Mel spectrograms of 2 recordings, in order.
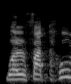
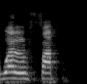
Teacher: Haknya tetap apa namanya sifat haknya harus keluar. Hak kan dia ada di tengah tenggorokan, itu harus keluar gitu.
